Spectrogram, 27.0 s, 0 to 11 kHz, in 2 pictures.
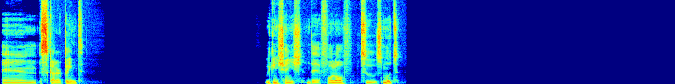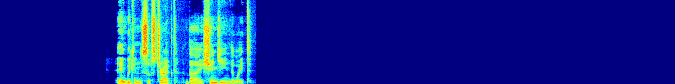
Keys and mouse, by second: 2.3-3.6 drag, 5.9-6.9 drag, 7.3-10.7 drag, 14.8 middle click, 16.3-17.5 drag, 17.8-22.1 drag, 25.3 middle click.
